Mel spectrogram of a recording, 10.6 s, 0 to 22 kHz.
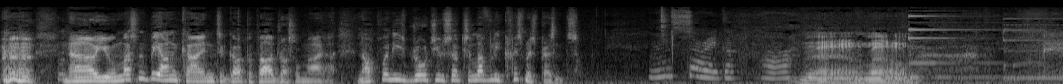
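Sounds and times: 
speech: 0.1 - 5.9, 6.5 - 9.4
clock chiming: 9.1 - 10.6.

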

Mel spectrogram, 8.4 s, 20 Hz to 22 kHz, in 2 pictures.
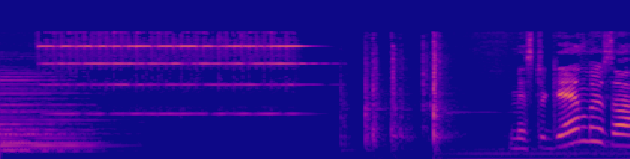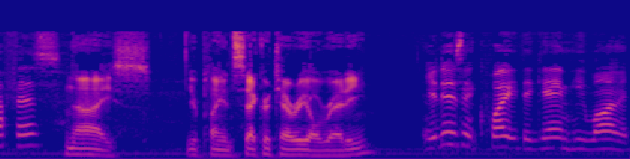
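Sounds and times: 
telephone ringing: 0.1 - 2.4
speech: 3.4 - 8.3.

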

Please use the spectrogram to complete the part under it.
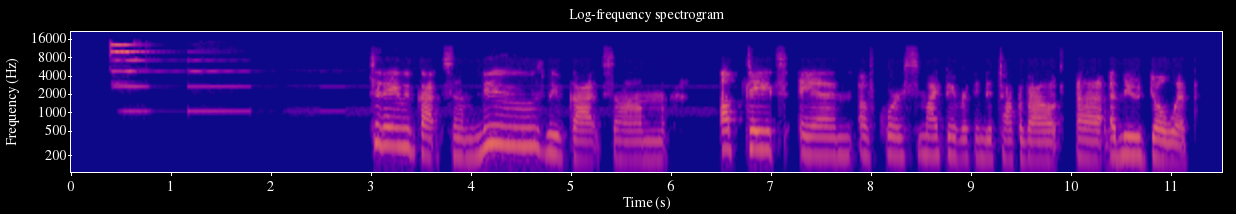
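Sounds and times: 
high metallic notification bell dings: 0.4 - 2.9
speech: 3.0 - 11.3.

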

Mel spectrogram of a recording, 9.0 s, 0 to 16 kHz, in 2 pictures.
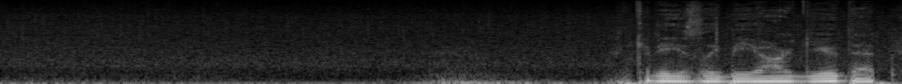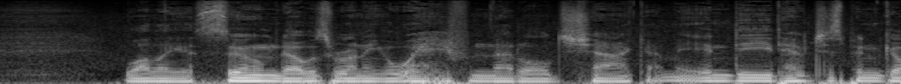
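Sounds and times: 
steady rain: 0.0 - 9.0
low rumble of thunder: 2.0 - 3.6
speech: 3.2 - 9.0.

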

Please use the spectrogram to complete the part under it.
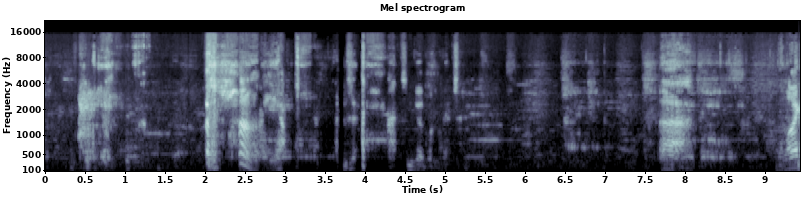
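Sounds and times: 
person coughing harshly with throaty rumbles: 2.0 - 4.3
speech: 2.4 - 2.9, 7.8 - 9.4.

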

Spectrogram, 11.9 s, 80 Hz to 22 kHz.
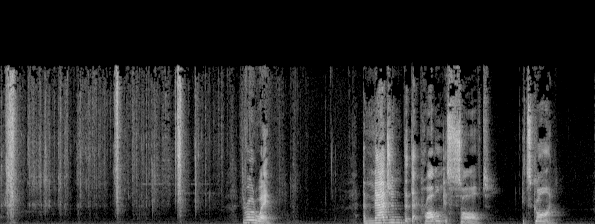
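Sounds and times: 
paper being torn up: 0.0 - 4.0
faint paper rustling: 0.0 - 4.6
speech: 4.9 - 5.5, 7.3 - 9.8, 10.5 - 11.2.

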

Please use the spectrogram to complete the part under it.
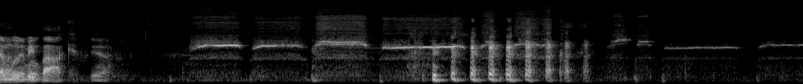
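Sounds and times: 
speech: 0.0 - 1.2, 4.3 - 6.0
person whistling a national anthem: 1.9 - 5.5, 6.1 - 8.0
breathy chuckling: 4.1 - 6.0.

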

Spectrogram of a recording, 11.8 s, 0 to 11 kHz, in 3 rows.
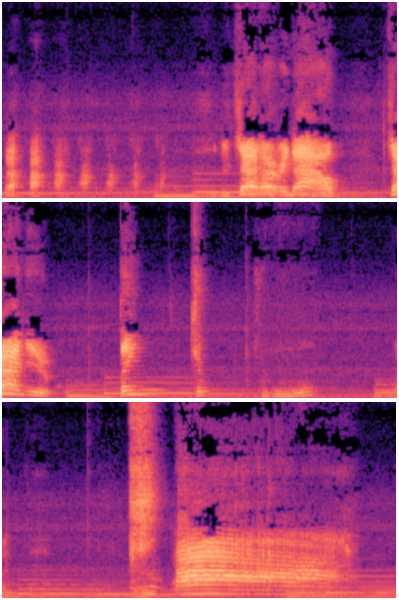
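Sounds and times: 
speech: 2.2 - 6.9
person groaning in pain: 9.2 - 11.5
person moaning: 9.2 - 11.5
person screaming in pain as metal pierces their arm: 9.2 - 11.5.

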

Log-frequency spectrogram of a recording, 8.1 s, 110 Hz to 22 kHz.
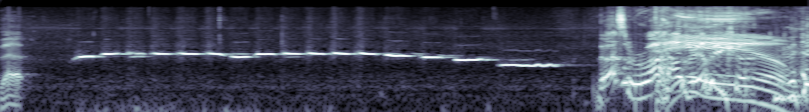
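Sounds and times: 
speech: 0.0 - 0.4, 6.0 - 8.0
person whistling a song melody: 0.7 - 5.8
laughter: 6.2 - 8.0.

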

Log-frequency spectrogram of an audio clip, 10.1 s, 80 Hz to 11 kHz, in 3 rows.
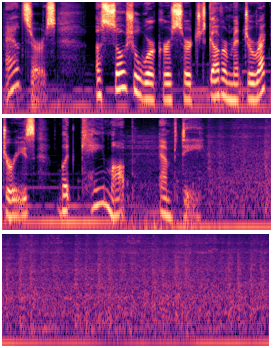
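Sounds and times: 
speech: 0.2 - 6.0
train rolling along the tracks: 4.9 - 10.0
rhythmic clickety-clack of train wheels over rail joints: 6.2 - 10.0.

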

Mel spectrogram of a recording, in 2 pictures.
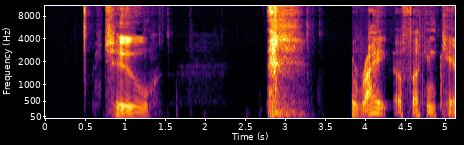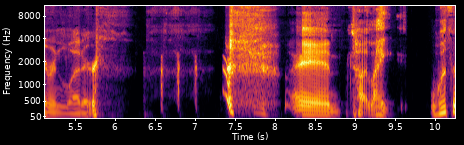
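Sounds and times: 
speech: 0.7 - 1.4, 3.8 - 6.0, 7.4 - 10.2
breathy burst: 7.4 - 8.2
person yawning: 7.4 - 8.4.

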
